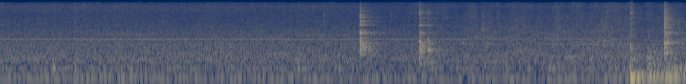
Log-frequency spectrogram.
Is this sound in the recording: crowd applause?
no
